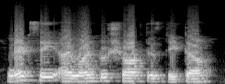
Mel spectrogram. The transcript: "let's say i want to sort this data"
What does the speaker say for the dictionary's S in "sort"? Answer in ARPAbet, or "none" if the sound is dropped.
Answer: SH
